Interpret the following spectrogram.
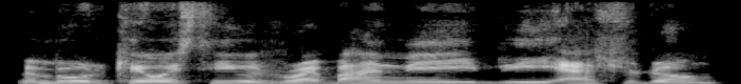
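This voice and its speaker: High-voiced emphatic male podcast host, dry sound. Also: very fast, no echo. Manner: emphatic, friendly, peppers lines with "man". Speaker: podcast host and radio veteran. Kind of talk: casual interview chat.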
